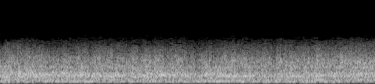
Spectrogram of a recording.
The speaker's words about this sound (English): We could still see the faint outlines of the ship when suddenly, without warning, a cloud of black smoke shot up from her bow. And within moments, a great explosion blew her apart from stem to stern.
